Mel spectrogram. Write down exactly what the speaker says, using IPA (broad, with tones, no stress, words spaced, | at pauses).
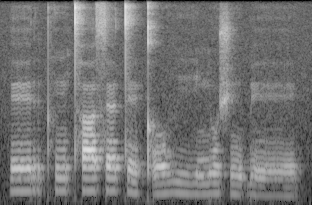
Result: eː˦rpʰĩ˦ tʰa˦sɛ˦ te˨kʼo˨˦viː˨ ɲʊ˦˨ʃĩ˨ɓeː˨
